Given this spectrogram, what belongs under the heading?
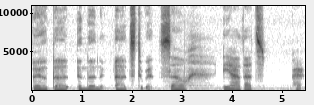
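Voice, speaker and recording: A woman's voice: mid-range voice, flat delivery, slow pace, warm tone, a little hiss or hum. A woman giving a casual, rambling voice tutorial as a voiceover, with a hesitant, giggly and self-deprecating manner. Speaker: online video creator giving a voice acting tutorial. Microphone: voice-over recorded to accompany a speed paint.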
